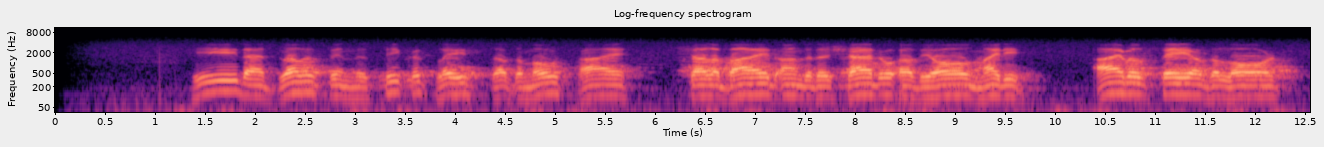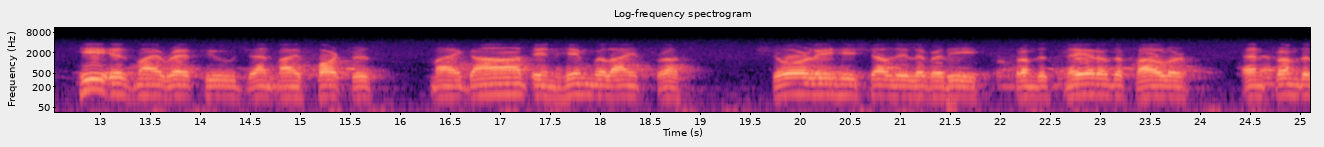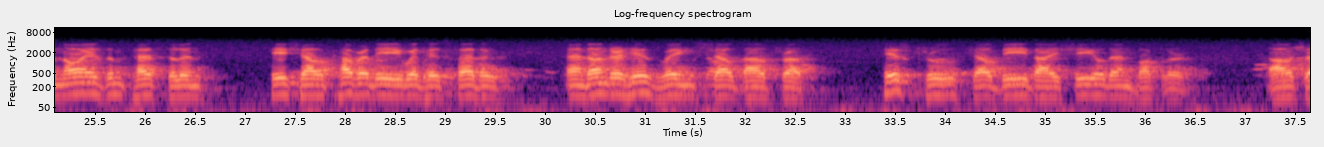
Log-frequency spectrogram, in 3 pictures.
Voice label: Congregational reading, Prayer, Hymn; Close to Thee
